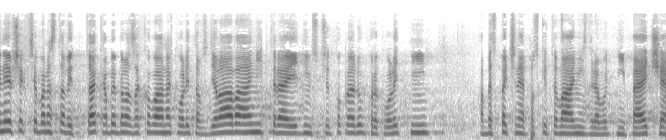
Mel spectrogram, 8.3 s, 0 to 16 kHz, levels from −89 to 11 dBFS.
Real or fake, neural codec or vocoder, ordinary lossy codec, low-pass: fake; autoencoder, 48 kHz, 32 numbers a frame, DAC-VAE, trained on Japanese speech; MP3, 48 kbps; 14.4 kHz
